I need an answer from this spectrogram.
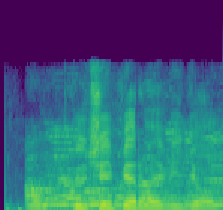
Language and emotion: Russian, neutral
